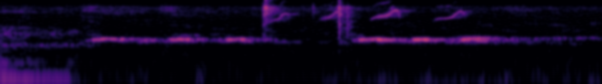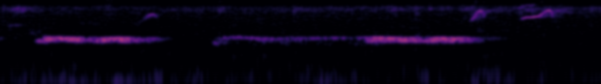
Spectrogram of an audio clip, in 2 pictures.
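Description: Bird calls: a run of five or six steady, squeaky mid-pitched notes, each under a second long, with a few short, high rising chirps over them. A brief low thud comes right at the start.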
